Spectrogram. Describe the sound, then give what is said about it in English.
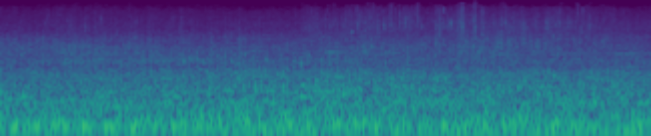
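A Twin Beech floatplane taxis on the water toward its mooring at a seaplane dock in Honolulu, its propeller engines making a continuous, even drone with a broad rumbling wash and no voices. “taxis the Twin Beach floatplane toward its mooring”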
